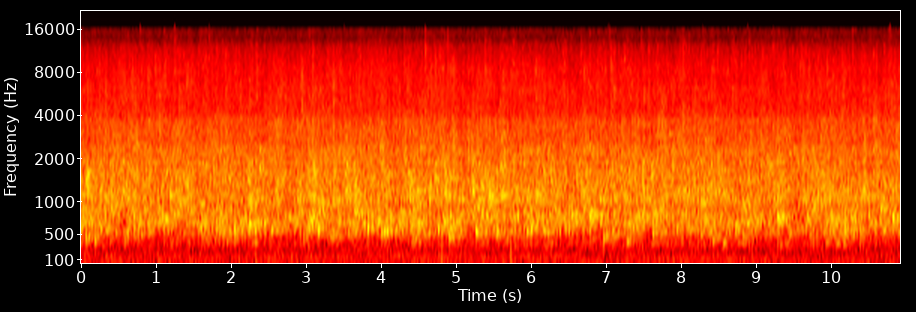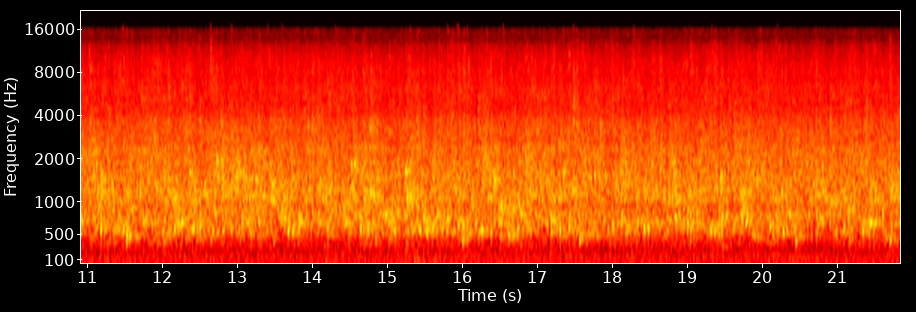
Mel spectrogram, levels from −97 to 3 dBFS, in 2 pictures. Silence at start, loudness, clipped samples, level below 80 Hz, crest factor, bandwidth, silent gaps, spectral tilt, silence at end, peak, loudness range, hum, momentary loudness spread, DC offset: 0 s; -28 LUFS; under 0.1%; -64 dBFS; 18 dB; 16 kHz; none; 0.5 dB/octave; 0 s; -12 dBFS; 1 LU; none; 2 LU; under 0.1%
